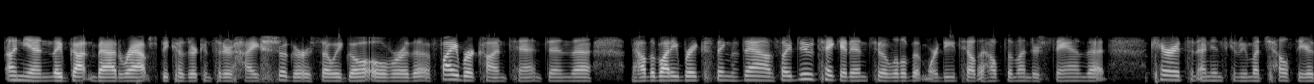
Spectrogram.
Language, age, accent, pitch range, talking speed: English, 40-59, American, 170-195 Hz, 220 wpm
